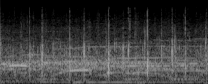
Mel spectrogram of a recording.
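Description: An audience applauds, with many hands clapping in a dense, steady patter and some cheering mixed in.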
